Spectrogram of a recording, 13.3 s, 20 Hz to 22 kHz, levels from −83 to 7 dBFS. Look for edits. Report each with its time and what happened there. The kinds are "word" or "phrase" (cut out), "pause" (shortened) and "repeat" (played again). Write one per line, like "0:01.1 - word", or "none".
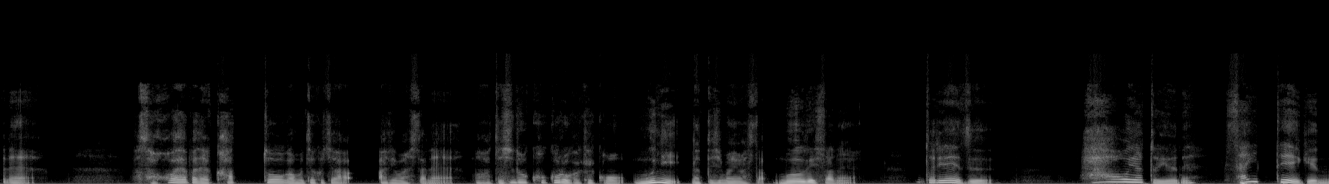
0:04.6 - pause
0:12.1 - pause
